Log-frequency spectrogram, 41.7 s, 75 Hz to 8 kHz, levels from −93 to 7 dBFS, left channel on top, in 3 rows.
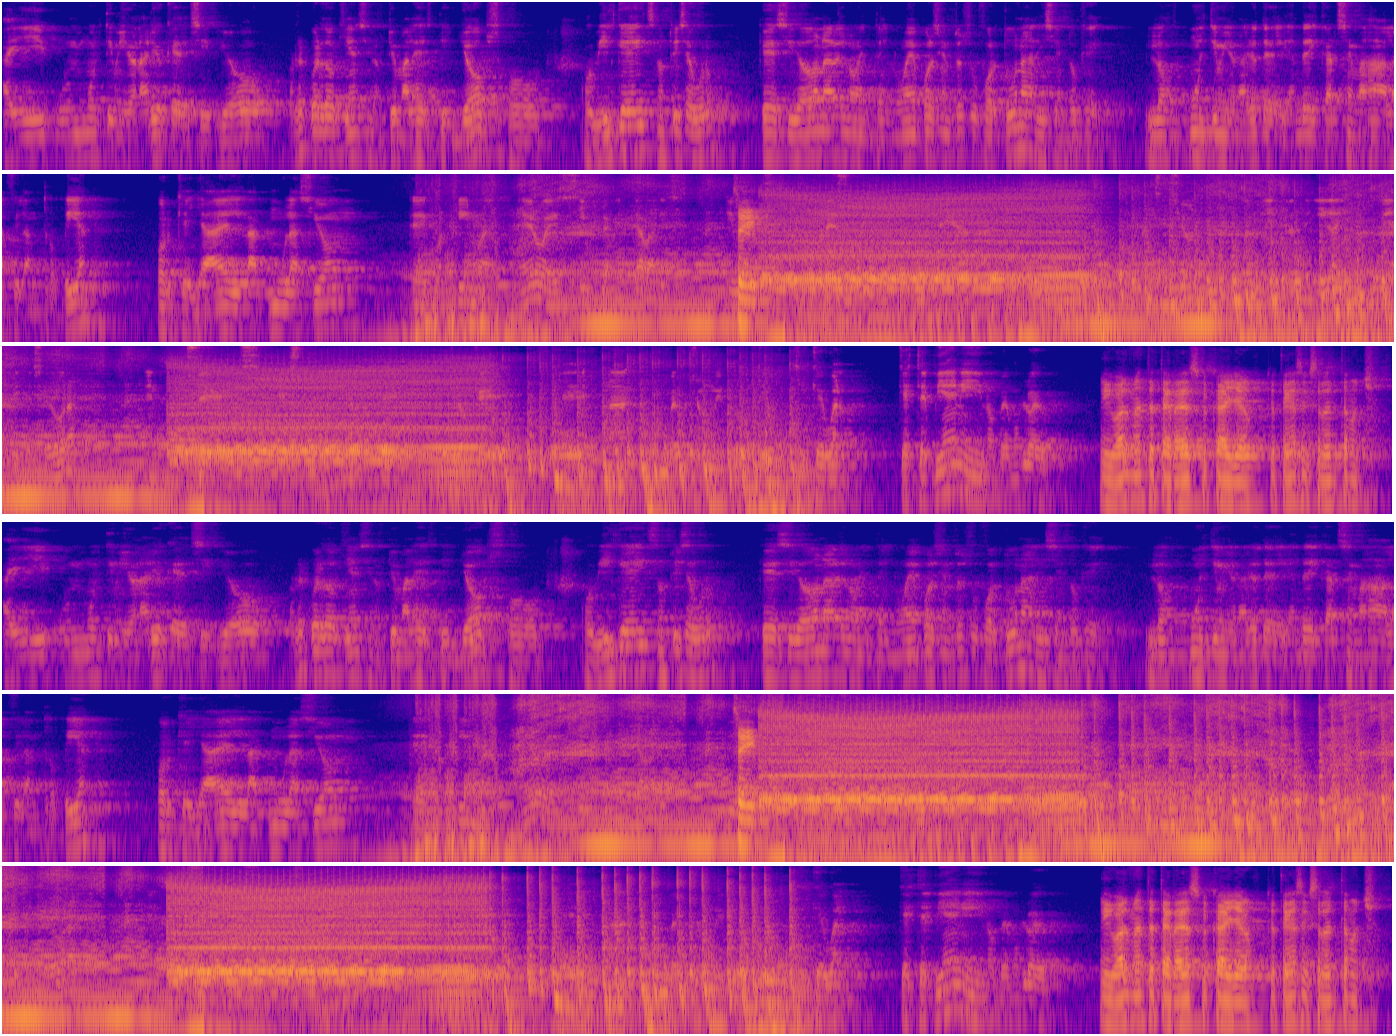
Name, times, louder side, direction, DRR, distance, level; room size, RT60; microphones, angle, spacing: voice 1, 0.0-2.6 2.9-5.4 5.8-7.1 7.6-11.0 11.4-14.8 15.5-17.5 18.0-20.7 21.2-22.8 23.3-25.9 26.3-28.6 29.3-31.9 32.3-34.1 34.5-36.3 36.8-38.3, left 2 dB, 65° left, 5 dB, 3.3 m, -37 dB
sound 1, 17.5-30.4, right 2 dB, 40° right, 1.2 m, -32 dB
sound 2, 21.5-28.1 29.5-36.1, right 4 dB, 85° right, 2.4 m, -26 dB
voice 2, 38.8-40.4 40.7-41.6, right 2 dB, 20° right, 7 dB, 1.9 m, -25 dB
26.0 x 20.5 x 7.7 m, 1.1 s
head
